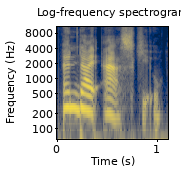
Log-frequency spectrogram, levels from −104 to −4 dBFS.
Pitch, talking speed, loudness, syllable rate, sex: 225 Hz, 215 wpm, -16 LUFS, 4.4 syllables/s, female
